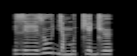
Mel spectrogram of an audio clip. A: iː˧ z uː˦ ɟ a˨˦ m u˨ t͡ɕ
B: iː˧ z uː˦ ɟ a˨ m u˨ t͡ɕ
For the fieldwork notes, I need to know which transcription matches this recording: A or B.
B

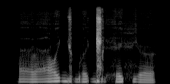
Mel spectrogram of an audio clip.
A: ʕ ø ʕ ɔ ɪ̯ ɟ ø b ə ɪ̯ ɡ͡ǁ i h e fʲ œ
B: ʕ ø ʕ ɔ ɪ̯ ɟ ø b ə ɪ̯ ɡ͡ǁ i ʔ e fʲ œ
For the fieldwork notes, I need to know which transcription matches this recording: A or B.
A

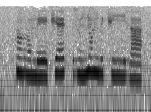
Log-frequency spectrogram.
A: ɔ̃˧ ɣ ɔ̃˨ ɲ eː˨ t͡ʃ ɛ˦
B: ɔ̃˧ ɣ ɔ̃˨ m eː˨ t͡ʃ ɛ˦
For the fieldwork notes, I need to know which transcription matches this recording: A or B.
B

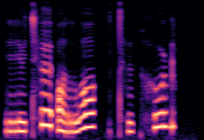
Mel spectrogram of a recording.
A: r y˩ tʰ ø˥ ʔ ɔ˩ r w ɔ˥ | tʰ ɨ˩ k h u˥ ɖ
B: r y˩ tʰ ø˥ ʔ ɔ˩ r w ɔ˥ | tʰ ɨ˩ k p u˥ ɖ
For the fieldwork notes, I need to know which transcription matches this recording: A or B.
A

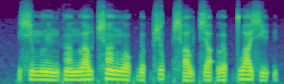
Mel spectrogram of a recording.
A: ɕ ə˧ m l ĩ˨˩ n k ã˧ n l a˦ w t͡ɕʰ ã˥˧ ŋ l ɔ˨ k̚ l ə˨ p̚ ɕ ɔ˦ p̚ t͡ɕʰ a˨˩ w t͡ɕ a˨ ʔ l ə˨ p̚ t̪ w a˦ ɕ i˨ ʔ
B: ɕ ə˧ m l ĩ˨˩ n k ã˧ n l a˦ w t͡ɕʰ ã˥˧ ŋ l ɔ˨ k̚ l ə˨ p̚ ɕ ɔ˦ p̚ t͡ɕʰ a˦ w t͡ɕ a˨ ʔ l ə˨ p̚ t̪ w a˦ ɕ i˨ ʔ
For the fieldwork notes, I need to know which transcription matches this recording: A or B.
A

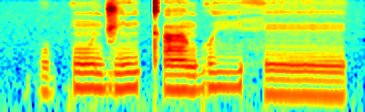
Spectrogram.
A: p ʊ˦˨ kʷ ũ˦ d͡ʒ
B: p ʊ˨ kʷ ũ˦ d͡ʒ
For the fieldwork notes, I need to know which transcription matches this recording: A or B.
B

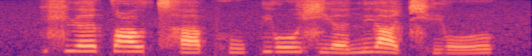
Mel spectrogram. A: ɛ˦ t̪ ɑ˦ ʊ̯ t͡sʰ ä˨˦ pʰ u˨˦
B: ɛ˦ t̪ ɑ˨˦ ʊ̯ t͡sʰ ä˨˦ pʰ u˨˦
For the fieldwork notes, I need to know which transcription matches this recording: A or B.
A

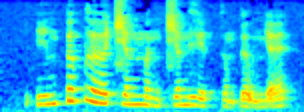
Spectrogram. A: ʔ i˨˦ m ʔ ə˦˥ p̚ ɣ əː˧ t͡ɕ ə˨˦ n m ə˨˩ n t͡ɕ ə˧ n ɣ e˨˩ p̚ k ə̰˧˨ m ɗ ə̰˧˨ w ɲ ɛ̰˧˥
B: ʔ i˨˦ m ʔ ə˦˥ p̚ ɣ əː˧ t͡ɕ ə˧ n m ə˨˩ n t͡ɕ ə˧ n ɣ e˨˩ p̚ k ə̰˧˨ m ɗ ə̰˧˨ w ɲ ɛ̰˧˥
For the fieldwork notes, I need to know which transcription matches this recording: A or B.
B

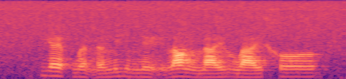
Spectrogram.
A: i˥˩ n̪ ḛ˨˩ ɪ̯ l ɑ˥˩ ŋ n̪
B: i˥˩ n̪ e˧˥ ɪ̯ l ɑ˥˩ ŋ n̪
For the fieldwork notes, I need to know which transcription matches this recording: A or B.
A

